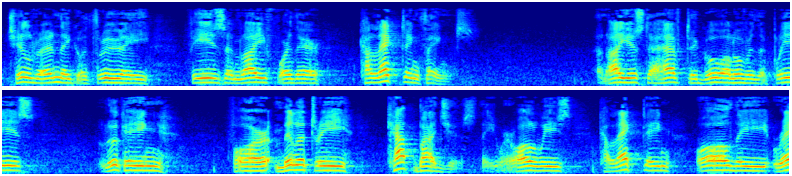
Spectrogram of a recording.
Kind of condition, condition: setting, large echoing room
